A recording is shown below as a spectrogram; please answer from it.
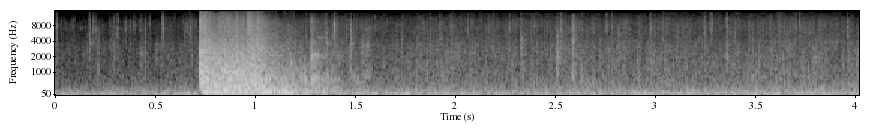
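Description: Burning-barn fire effects in a cartoon soundtrack: a steady low rumble with faint scattered crackles, and one sudden loud crash less than a second in that dies away over about half a second.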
